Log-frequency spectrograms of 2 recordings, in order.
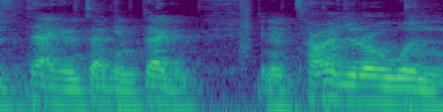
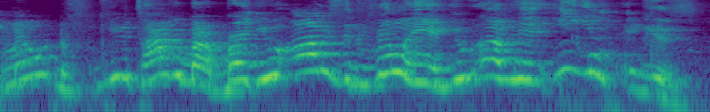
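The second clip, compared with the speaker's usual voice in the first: much higher, heated comeback to the demon; outraged retort. Retold or imitated. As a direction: fire back in disbelief, pitched way up. Tanjiro's outraged retort, voiced.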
